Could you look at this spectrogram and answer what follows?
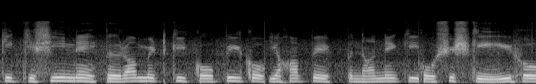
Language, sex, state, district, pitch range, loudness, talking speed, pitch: Hindi, male, Uttar Pradesh, Etah, 135-150 Hz, -18 LUFS, 170 wpm, 140 Hz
